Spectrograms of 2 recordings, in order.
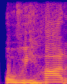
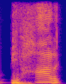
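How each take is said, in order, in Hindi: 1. यह शब्द v ध्वनि से शुरू होता है। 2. यह शब्द b ध्वनि से शुरू होता है। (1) "जहां पे वी आता है" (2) "उनको बिहार कह देंगे"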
